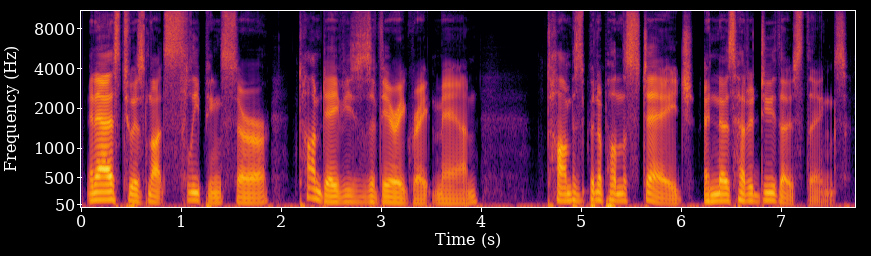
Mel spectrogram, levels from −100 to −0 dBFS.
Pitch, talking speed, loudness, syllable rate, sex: 100 Hz, 210 wpm, -22 LUFS, 5.1 syllables/s, male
